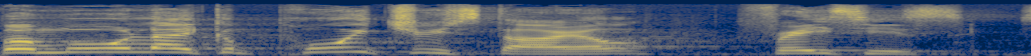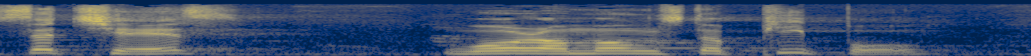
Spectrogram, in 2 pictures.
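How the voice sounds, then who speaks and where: A speaker with a Korean accent talks at a fairly slow pace, with lively intonation. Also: man. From South Korea. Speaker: graduate student speaker. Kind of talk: commencement speech.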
